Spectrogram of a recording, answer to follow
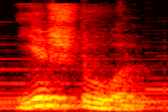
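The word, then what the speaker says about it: ישוע: é a língua portuguesa agora em hebraico Yeshua Nós estamos vendo aqui yod a letra iod ou iud ela é uma consoante tá E temos aqui a vogal cere que é como se fosse um e embaixo então consoante vogal bem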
